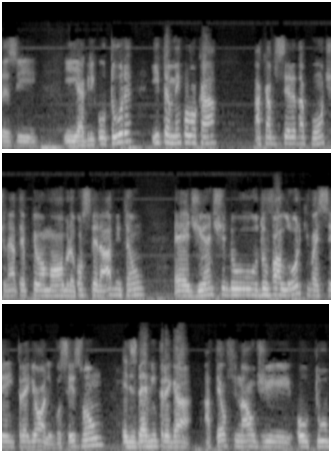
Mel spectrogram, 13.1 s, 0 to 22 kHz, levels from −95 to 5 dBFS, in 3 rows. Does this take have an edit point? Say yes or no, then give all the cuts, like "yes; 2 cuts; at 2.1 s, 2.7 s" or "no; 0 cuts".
yes; 2 cuts; at 5.4 s, 10.3 s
